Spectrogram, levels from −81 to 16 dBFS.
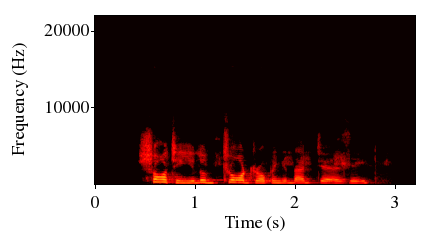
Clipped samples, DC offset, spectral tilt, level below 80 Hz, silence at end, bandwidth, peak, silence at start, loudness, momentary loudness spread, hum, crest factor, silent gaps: under 0.1%; under 0.1%; -4 dB/octave; -82 dBFS; 0.5 s; 8.8 kHz; -14 dBFS; 0.45 s; -32 LUFS; 12 LU; none; 18 dB; none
